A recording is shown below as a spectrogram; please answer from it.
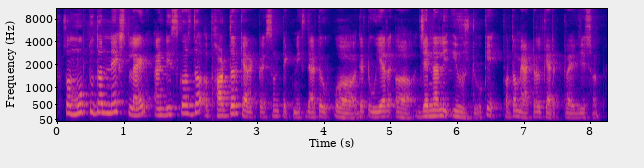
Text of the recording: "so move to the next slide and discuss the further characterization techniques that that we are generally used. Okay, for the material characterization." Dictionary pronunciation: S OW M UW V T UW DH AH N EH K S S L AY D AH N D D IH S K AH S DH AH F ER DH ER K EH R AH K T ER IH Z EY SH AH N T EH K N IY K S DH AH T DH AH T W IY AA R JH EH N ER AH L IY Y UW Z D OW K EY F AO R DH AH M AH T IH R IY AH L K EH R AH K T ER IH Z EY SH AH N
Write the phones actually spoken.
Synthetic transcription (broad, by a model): S OW M UW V T UW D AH N EH K S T L AY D AH N D D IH S K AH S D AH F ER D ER K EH R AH K T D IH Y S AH N T EH K N IY K S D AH T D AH T W IY AA R JH EH N ER AH L IY Y UW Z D OW K EY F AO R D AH M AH T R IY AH L K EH R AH K T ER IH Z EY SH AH N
